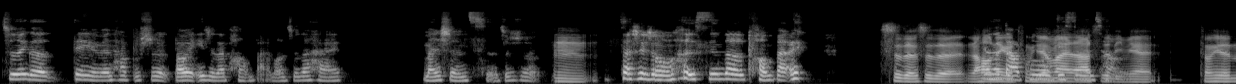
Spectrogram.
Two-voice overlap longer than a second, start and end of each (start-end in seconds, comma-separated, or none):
9.8-11.3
